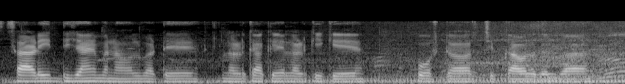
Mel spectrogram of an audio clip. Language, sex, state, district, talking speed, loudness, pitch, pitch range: Bhojpuri, male, Uttar Pradesh, Deoria, 115 wpm, -20 LUFS, 130 Hz, 130-145 Hz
